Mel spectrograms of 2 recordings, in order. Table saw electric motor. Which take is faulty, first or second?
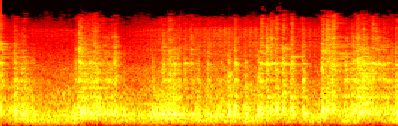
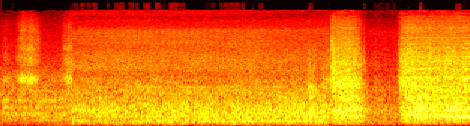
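first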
